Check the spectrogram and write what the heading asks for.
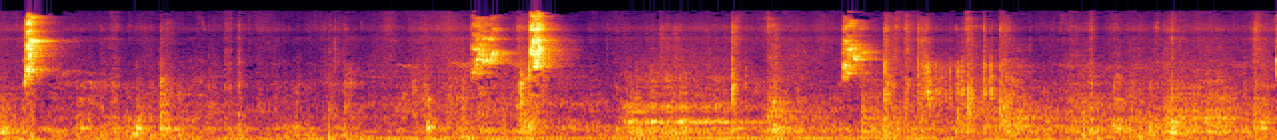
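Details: Green and blue lovebirds chirping as they prepare to lay eggs, with several brief shrill high chirps, some in quick pairs, between quieter stretches with a faint lower tone and light rustling.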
